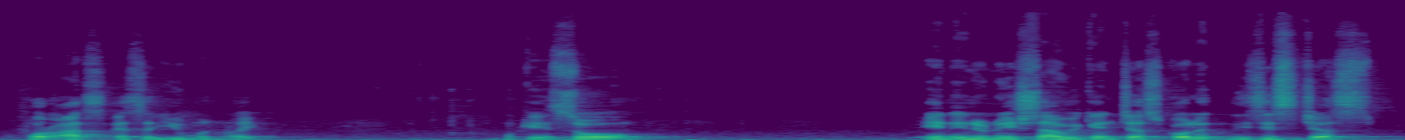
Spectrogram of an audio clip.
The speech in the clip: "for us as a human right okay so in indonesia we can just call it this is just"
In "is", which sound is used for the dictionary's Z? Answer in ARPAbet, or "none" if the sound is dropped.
S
